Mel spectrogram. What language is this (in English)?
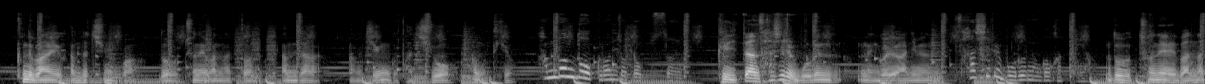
Korean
